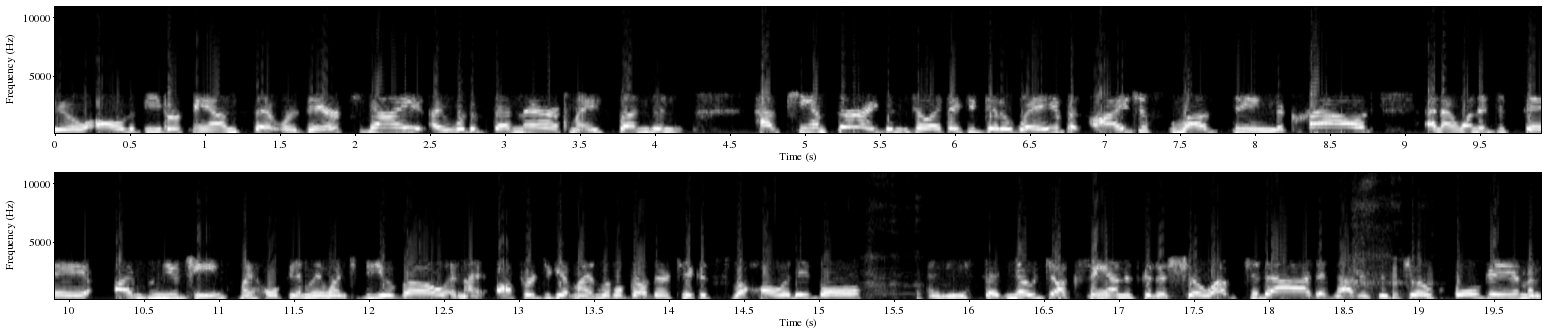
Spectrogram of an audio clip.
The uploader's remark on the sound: Florida Postgame Call-In Show.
